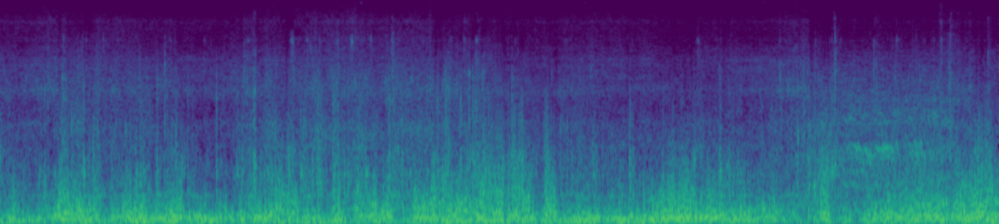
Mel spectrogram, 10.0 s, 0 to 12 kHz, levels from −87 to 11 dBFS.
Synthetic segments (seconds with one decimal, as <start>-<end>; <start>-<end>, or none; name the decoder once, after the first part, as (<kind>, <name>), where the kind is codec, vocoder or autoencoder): 5.0-5.9 (vocoder, Vocos)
